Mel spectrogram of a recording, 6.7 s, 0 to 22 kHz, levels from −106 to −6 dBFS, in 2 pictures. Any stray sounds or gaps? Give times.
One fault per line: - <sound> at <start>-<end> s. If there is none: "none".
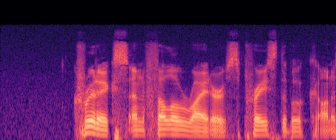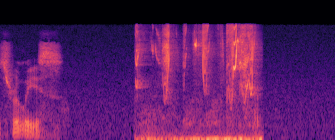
- squeak at 4.7-6.0 s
